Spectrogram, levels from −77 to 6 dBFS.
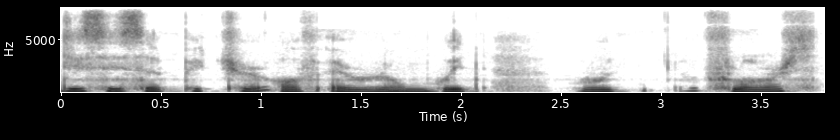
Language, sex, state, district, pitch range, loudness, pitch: English, female, Nagaland, Kohima, 190-215 Hz, -17 LUFS, 200 Hz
